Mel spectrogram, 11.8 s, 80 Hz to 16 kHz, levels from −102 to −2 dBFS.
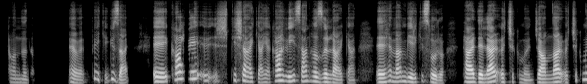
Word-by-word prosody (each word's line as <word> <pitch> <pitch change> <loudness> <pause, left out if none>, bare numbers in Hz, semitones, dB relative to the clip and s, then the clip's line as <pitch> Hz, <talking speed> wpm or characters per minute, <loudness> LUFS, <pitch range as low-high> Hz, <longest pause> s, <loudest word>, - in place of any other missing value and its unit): Anladım. 150 -3 -16 0.7
Evet. 140 -6 -7
Peki, 295 -4 -13
güzel. 295 -4 -3 0.5
Eee, 195 +1 +3
kahve, 290 +6 +2 0.2
eee, 455 +10 -5
ş - - -6
pişerken 225 - -1
yani, 160 -1 -11
kahveyi 225 0 0
sen 215 -1 0
hazırlarken, 160 - -2 0.4
eee, 170 +1 +4
hemen 200 -1 -3
1-2 175 +2 -2
soru: 150 - +1 0.4
Perdeler 175 0 +6
açık 175 0 -7
mı, 130 -4 -13
camlar 160 +4 +3
açık 150 - -12
mı, 275 +1 -5
175 Hz, 115 wpm, -25 LUFS, 155-215 Hz, 0.7 s, Perdeler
